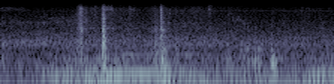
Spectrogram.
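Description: Car cabin hum of the engine, low and steady, coming up a moment in and growing as the car sets off from the traffic light, with a few light clicks on top.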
